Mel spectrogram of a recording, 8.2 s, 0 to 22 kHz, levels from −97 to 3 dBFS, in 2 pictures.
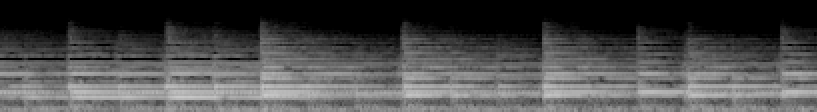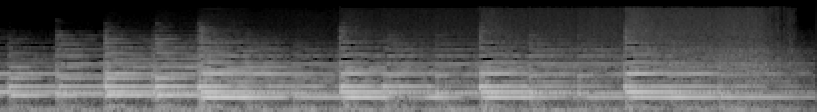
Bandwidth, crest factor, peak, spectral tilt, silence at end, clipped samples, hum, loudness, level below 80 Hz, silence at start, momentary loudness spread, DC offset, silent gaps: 12 kHz; 16 dB; -10 dBFS; -6 dB/octave; 0 s; under 0.1%; none; -26 LUFS; -52 dBFS; 0 s; 6 LU; under 0.1%; none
